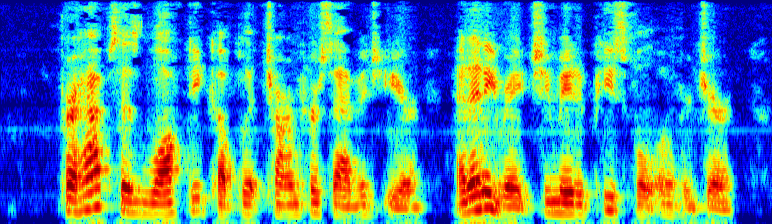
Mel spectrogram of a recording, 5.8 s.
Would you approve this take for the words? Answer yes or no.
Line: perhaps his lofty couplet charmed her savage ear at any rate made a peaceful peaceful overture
no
